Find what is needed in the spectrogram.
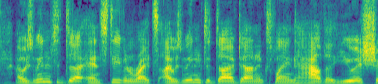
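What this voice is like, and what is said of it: Usual voice. Nothing is said of it.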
